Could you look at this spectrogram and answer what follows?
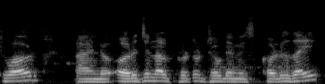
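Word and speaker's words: கழுதை: So this is the Sanskrit word, and original Proto-Dravidian is Kaludai. Kaludai the Ra, this Jad with the under dot is actually a lateral pronounced as a palatal consonant.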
